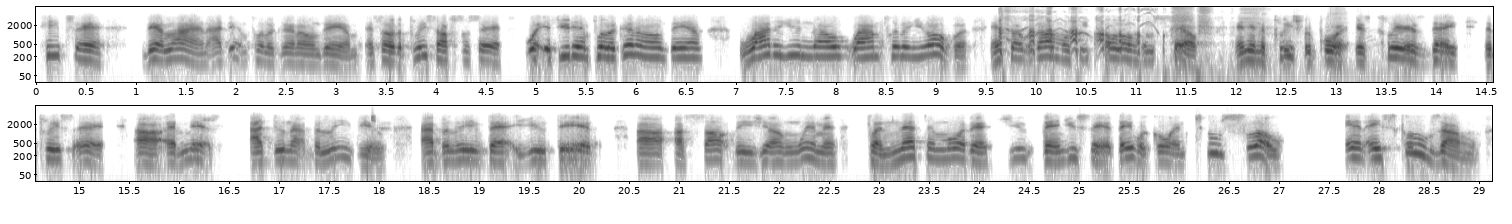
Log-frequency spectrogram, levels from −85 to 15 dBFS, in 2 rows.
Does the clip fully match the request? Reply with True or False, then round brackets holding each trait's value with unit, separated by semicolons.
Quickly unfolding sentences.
False (185 wpm)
